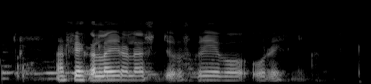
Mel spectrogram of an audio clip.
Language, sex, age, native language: Icelandic, male, 13, Icelandic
